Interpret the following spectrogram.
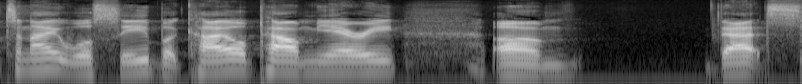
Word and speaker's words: Palmieri: downfall works out tonight we'll see but Kyle Palmieri um that's how you say his name by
